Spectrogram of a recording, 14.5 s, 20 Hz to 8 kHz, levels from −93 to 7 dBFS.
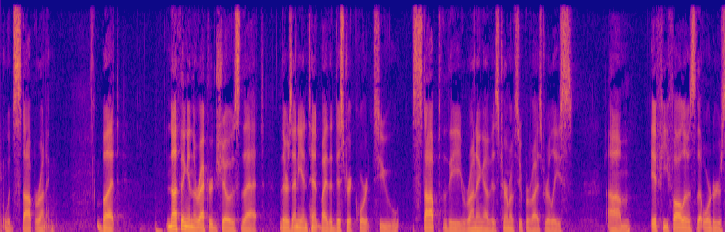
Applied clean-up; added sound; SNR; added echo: none; none; none; none.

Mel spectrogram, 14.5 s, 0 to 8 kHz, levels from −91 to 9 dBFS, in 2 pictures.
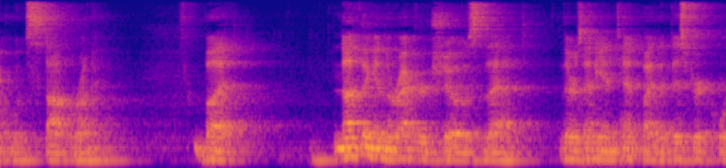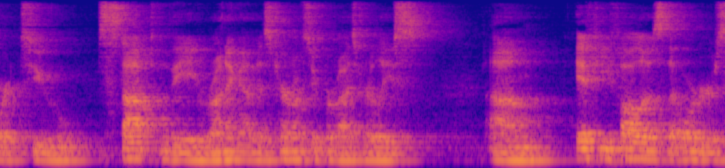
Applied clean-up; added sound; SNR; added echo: none; none; none; reverberation time 0.9 s.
